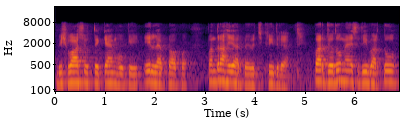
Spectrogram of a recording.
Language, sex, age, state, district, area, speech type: Punjabi, male, 30-45, Punjab, Barnala, rural, spontaneous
